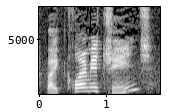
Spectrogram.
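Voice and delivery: slow, high phrase, stopping after "change"; break at comma. Shown as a demonstration. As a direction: lift "climate change", then rest. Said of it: "쉼표니까 쉬시고요". ("change" 뒤에서 끊어 읽기)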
